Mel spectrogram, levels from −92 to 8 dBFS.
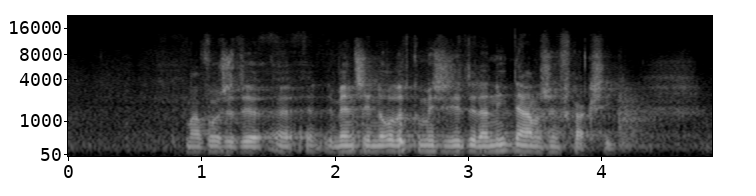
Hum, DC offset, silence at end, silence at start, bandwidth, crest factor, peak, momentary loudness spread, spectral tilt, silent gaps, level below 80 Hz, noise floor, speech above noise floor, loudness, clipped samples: none; under 0.1%; 0.1 s; 0.8 s; 14.5 kHz; 20 dB; -14 dBFS; 17 LU; -3.5 dB/octave; none; -76 dBFS; -61 dBFS; 28 dB; -33 LUFS; under 0.1%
